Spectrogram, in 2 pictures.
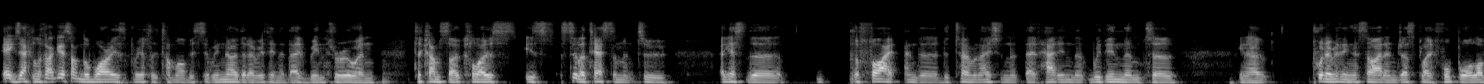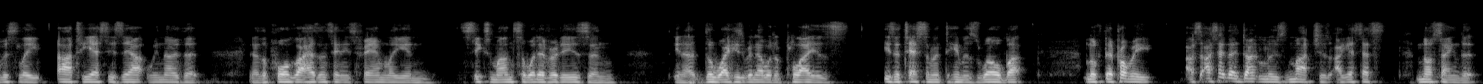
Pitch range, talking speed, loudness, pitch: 105-115 Hz, 225 wpm, -22 LUFS, 110 Hz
